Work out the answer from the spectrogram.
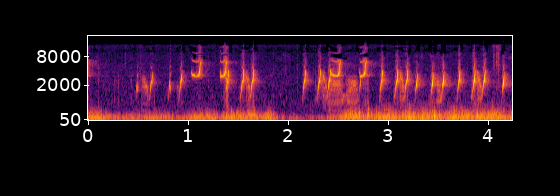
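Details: Common quail heard in the morning, giving dense runs of short bright notes falling into triplets, with some higher hooked chirps mixed in and low background rumble.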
